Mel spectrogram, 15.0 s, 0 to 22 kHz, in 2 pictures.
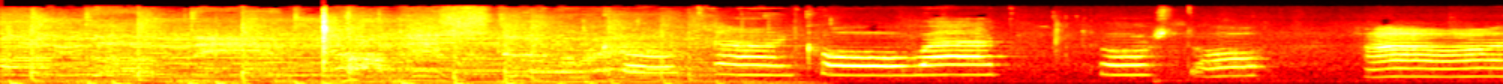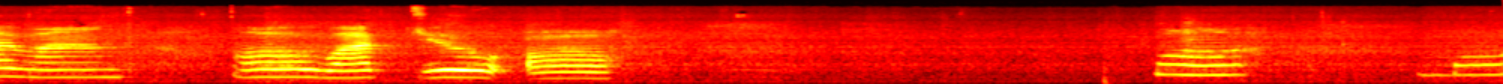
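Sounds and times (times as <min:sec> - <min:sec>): rock music: 0:00.0 - 0:04.0
toddler girl singing: 0:03.0 - 0:10.7, 0:13.3 - 0:13.8, 0:14.6 - 0:15.0.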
